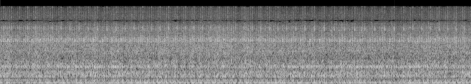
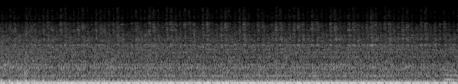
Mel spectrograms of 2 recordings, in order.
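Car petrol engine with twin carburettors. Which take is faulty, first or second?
first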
